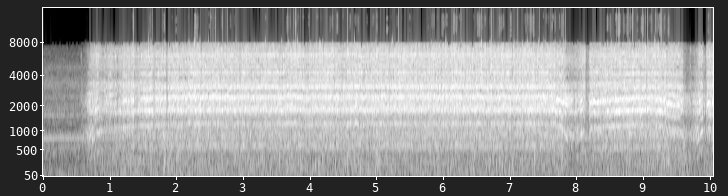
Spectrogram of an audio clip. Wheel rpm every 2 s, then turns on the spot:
60, 160, 160, 160, 110.
none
